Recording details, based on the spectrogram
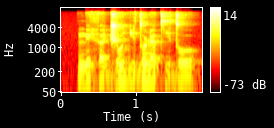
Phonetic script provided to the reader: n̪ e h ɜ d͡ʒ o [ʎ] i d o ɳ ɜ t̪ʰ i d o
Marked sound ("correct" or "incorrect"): correct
